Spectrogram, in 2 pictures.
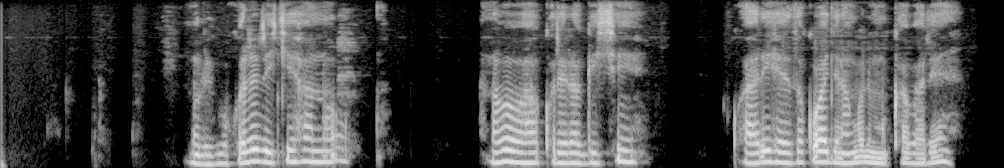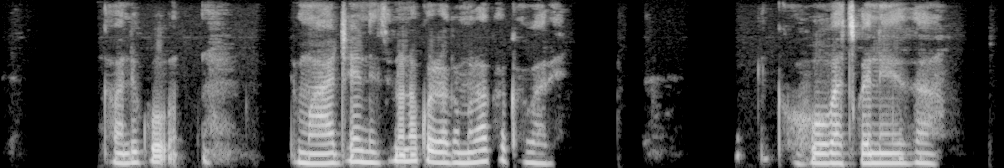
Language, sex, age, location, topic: Kinyarwanda, female, 25-35, Musanze, finance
